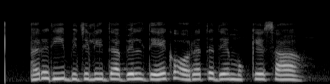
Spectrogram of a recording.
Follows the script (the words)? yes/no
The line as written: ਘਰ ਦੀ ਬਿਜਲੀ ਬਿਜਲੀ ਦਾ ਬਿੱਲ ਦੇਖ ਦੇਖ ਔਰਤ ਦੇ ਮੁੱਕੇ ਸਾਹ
no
